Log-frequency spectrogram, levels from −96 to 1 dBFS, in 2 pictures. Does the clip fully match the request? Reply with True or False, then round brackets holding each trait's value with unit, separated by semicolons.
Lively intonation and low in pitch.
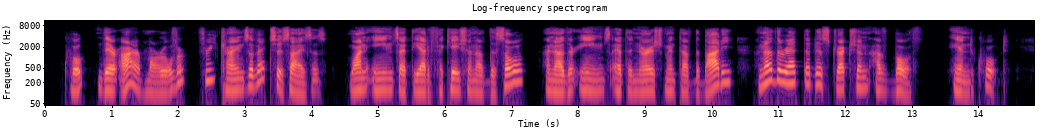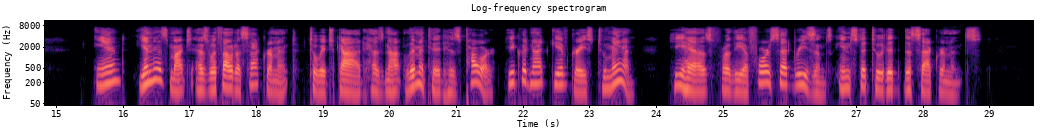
True (7.3 semitones; 125 Hz)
